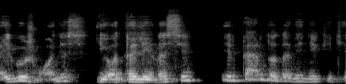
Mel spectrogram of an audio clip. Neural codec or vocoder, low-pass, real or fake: vocoder, 44.1 kHz, 128 mel bands, Pupu-Vocoder; 14.4 kHz; fake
